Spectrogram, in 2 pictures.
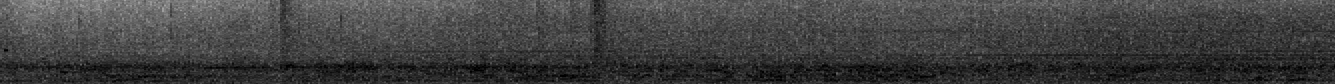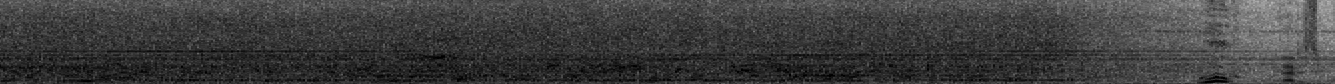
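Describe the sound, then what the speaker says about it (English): Large airplane engines in a disaster movie give a steady, loud roar that fills the whole stretch without a break, with a brief rising whine near the end. "That is a big plane."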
